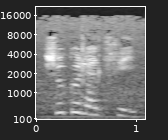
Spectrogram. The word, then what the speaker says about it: Chocolaterie: In September 2016, they came out with Antique Chocolatierie, which looks like chocolatierie, but it's pronounced chocolaterie.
